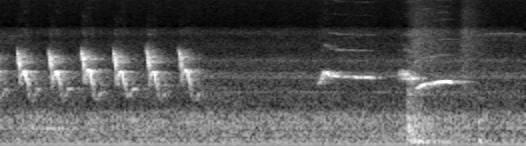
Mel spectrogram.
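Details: Tumba Yegua (Black-striped sparrow, Arremonops conirostris) singing: six loud, evenly spaced downslurred notes in quick succession, followed by a pause, a long level whistle and a rising slurred whistle, and a brief low knock.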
